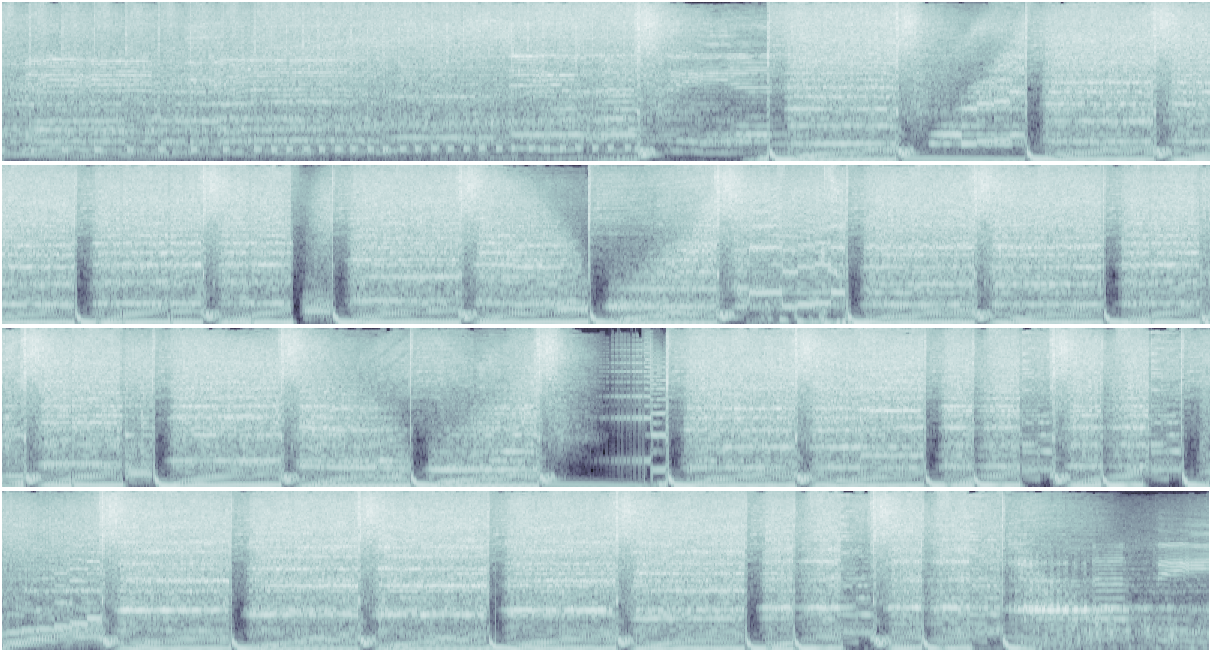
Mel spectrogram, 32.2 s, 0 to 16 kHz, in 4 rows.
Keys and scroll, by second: 0.4 ctrl+space, 9.2 ctrl+alt+shift+e, 10.9 j, 27.4 j, 27.9 h, 29.4 j.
